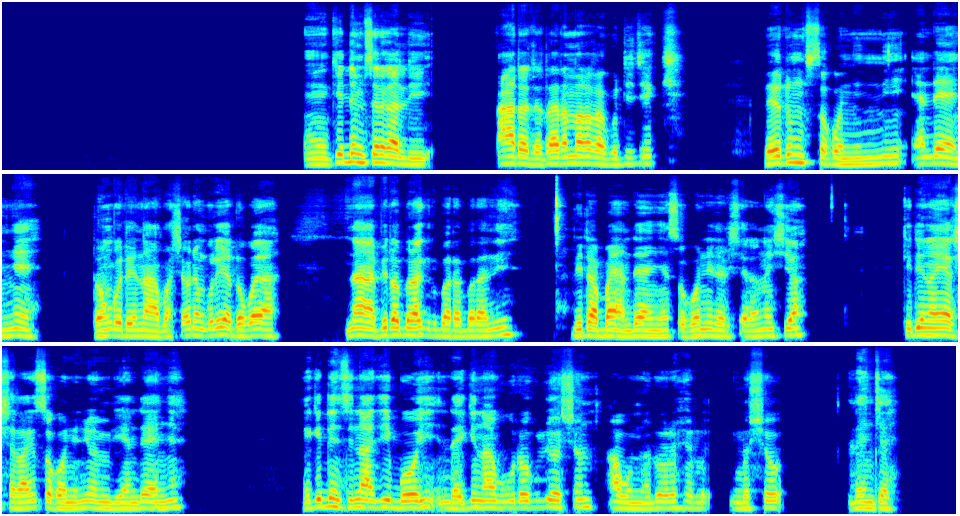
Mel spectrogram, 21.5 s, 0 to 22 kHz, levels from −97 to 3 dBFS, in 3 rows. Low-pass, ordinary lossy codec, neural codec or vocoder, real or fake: none; none; vocoder, 44.1 kHz, 128 mel bands, Pupu-Vocoder; fake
